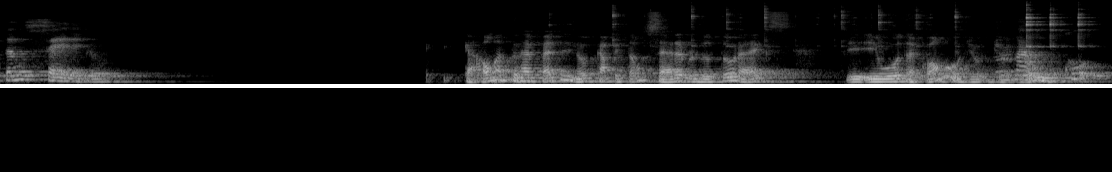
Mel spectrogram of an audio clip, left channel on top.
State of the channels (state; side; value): silent; right; digital silence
